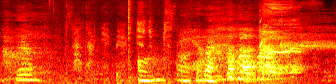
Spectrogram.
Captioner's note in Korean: 소근소근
